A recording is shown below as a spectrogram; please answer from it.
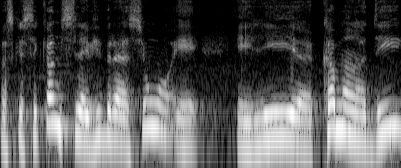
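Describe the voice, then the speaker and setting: With a Quebec accent, a man speaks at a high pitch and ordinary pitch variation. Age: 60s. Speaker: spiritual lecturer. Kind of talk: lecture. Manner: casual, conversational.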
